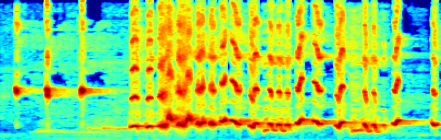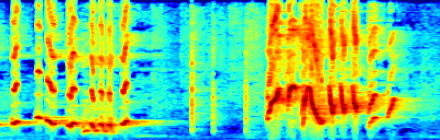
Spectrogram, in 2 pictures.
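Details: White-rumped shama (murai batu) singing a sharp, shooting 'nembak' fill song: a few high whistles, then a dense run of rapid rising and falling whistled notes with sharp clicks, a pause, then a high buzzy burst.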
